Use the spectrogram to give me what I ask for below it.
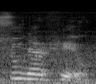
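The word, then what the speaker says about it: συνεργέω: Esta palabra, les ayudan, se tradujo de un término griego que es sunergeo. S-U-N-E-R, G de gato, como dicen mucho, E-O, con acento en la E.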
